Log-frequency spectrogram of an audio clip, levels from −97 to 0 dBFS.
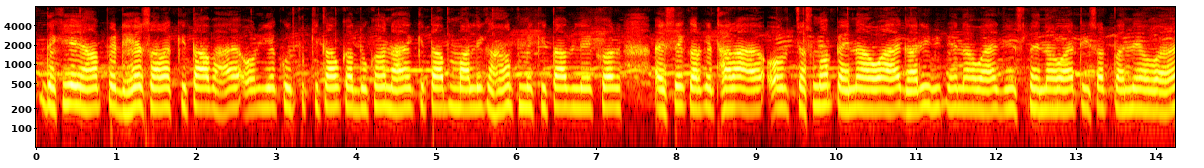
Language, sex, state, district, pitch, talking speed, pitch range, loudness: Maithili, female, Bihar, Supaul, 210 Hz, 185 wpm, 205-220 Hz, -15 LUFS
